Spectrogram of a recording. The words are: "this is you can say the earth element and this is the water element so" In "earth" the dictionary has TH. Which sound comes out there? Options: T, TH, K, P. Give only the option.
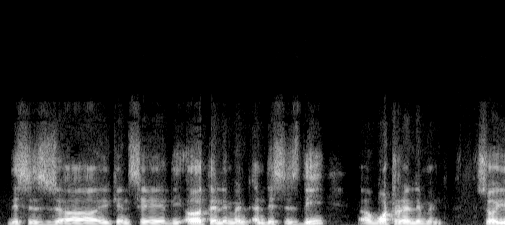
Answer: T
